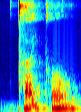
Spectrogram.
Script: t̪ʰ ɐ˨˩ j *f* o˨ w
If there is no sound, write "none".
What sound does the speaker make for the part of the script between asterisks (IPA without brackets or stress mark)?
pʰ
